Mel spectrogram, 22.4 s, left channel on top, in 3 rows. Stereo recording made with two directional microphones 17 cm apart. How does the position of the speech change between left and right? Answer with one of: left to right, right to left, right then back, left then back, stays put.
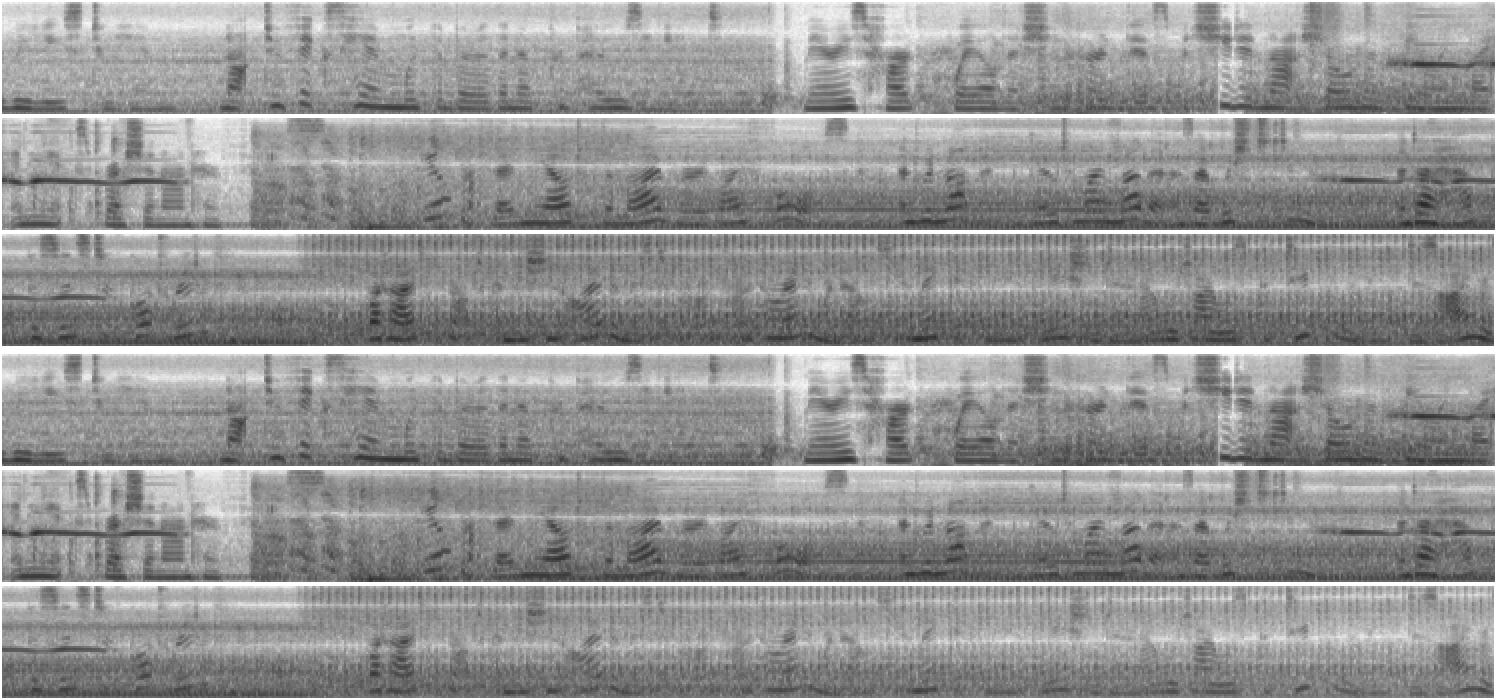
right to left.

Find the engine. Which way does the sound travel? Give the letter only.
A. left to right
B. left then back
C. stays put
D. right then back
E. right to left
E.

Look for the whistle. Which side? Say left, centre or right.
centre.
